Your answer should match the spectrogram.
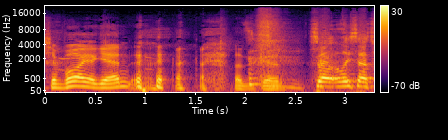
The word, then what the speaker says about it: Sheboygan: How do you even pronounce that? It's shaboy again.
